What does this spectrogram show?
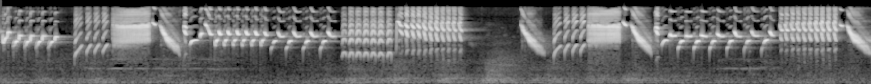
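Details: European goldfinch singing loudly: fast tinkling, twittering phrases of repeated high notes, buzzy trills and rapid liquid runs, broken by a short pause near the middle, with no other sounds heard.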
